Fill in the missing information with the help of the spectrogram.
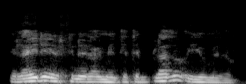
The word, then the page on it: templado: Spanish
